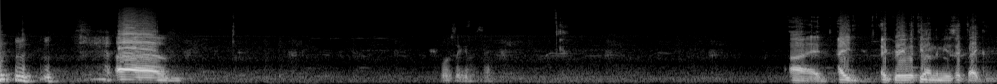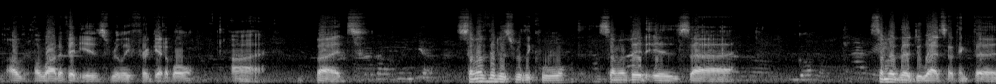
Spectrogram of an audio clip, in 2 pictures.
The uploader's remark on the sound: Ventured out their local AMC theatre to record an episode on-location at the Seattle premiere of the new Johnnie To film.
